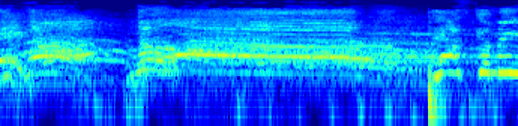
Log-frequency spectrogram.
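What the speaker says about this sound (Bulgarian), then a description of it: "Пляскаме и викаме всички!" A large outdoor crowd at a Christmas tree lighting in Tutrakan erupts in loud sustained cheering and shouting right after a countdown, with some children's voices, the roar briefly dipping before surging again.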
